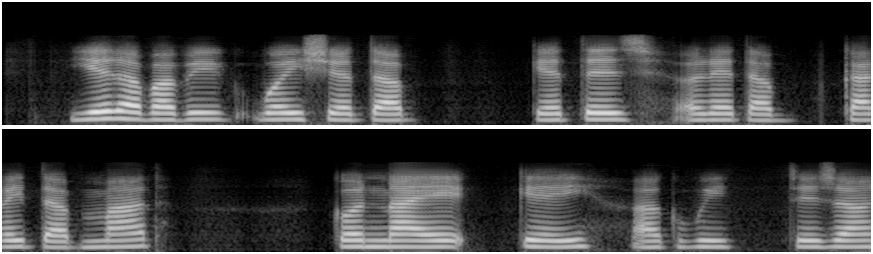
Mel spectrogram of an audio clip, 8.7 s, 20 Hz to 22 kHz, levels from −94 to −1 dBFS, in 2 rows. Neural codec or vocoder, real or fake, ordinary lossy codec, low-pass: codec, 16 kHz, 0.2 kbps, FocalCodec; fake; none; 7.2 kHz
